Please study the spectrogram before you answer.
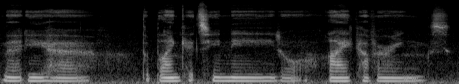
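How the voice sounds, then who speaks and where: A woman guiding a relaxation meditation in a soft, breathy, often near-whispered voice, soothing and full of long pauses. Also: low-pitched, little pitch movement, slight background noise. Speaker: yoga nidra meditation guide.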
